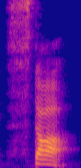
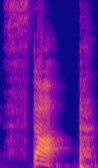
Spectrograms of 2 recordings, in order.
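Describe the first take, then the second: First: The final p is held back, not released. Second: The final p is fully released with air. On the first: The speaker calls it right. "What you should do is stop that p sound. So you'll say stop" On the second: The speaker calls it wrong. "You won't say stop"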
